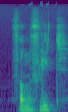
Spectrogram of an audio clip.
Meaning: a surname
- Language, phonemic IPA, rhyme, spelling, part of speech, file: Dutch, /vɑn ˈvlit/, -it, van Vliet, proper noun, Nl-van Vliet.ogg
